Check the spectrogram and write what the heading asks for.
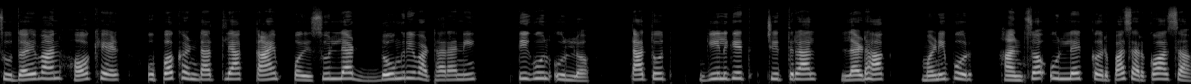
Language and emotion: Goan Konkani, neutral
